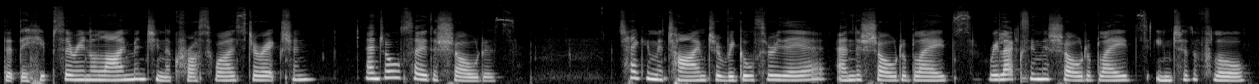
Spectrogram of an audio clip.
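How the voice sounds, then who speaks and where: Woman, yoga nidra guide, soothing, measured, instructional, pausing between phrases, mid-pitched, dry close recording. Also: darkish tone, no echo. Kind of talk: guided relaxation meditation.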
